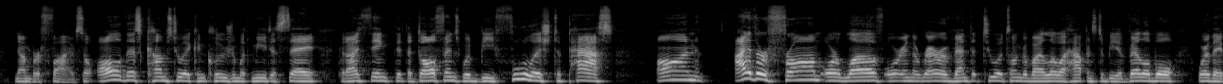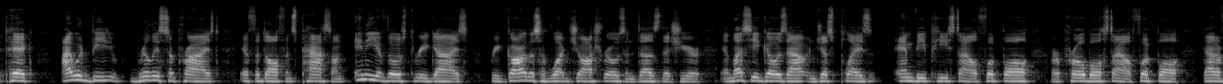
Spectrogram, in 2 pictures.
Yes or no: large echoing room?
no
